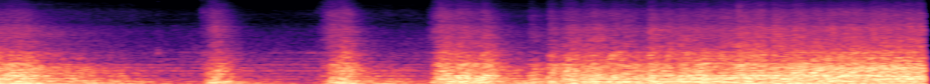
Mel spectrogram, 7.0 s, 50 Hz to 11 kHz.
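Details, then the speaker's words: Chrysler 440 Six Pack (triple two-barrel carbs, freshly rebuilt) V8 at lumpy, choppy fast idle with uneven pulses before warm-up; water-bottle exhaust check finds two cold pipes each side, four cylinders not firing, running rich; carb cause unconfirmed. "Nick uses a water bottle to check that the engine is firing on all eight cylinders he finds two cold pipes on the passenger side and two more on the drivers four cylinders are not working"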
